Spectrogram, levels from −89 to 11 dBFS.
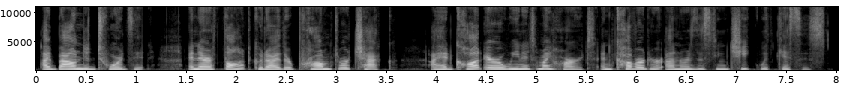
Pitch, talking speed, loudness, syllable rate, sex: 235 Hz, 195 wpm, -18 LUFS, 5.4 syllables/s, female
